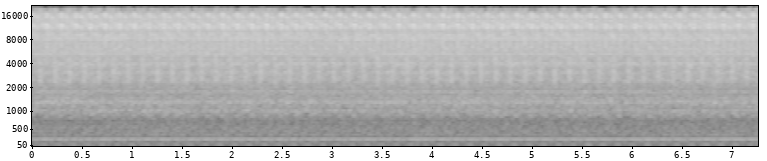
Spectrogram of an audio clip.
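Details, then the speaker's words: 2013 Ford Expedition after valvetrain repair for loud ticking (suspected cam phaser or timing chain): smooth, even idle with steady low pulse and no ticking or tapping over the hiss; noise gone, valvetrain healthy. "the noise is all gone if you remember before we could hear this thing picking real loud uh it sounds real good so i think we got it fixed"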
